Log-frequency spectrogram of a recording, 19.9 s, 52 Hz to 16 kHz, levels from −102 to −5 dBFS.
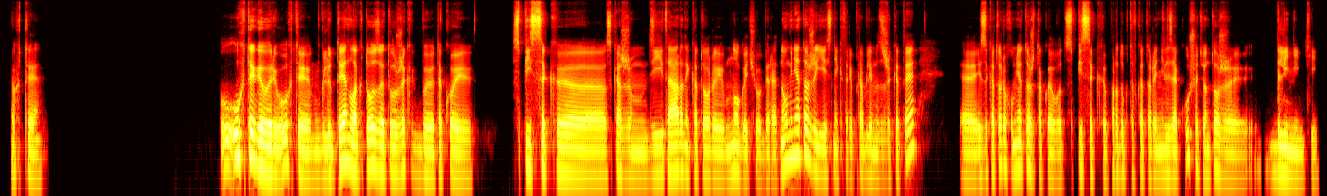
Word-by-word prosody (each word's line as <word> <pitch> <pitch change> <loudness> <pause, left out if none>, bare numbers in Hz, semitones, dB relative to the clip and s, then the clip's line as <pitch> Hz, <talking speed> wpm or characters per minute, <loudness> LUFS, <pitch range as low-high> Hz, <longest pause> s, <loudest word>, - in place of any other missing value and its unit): Ух - - -9
ты. 90 -3 -5 2.6
У 135 +5 +3
ух 165 0 +2
ты, 175 - +8
говорю, 110 -7 +6
ух 140 +1 0
ты, 95 -2 +3
глютен, 100 +9 +2
лактоза- 120 +1 +4
это 110 0 -1
уже 105 +4 0
как 110 - -16
бы 95 -1 -1
такой 90 -2 -2 0.6
список, 120 -3 +6
э, 100 -2 +2
скажем, 95 -2 -3
диетарный, 105 +3 +1
которые 95 -2 -3
много 100 -1 -3
чего 95 0 -7
убирают. 90 0 -6
Ну, 125 - 0
у - - -1
меня 175 +3 +2
тоже 170 -9 +1
есть 100 -1 -4
некоторые - - -9
проблемы 100 -1 -6
с 90 - -9
ЖКТ, 170 - -2 0.6
э, 90 0 -2
из-за 95 +1 -2
которых 130 +2 -3
у - - -6
меня 120 +1 -2
тоже 115 -3 -2
такой 95 - -5
вот 90 0 -7
список - - +1
продуктов, - - -9
которые 95 -1 -5
нельзя 95 0 -3
кушать, 160 - -8
он 100 -1 -5
тоже, 90 -5 -4
э, - - -18 0.2
длинненький. 95 -6 -5
100 Hz, 150 wpm, -23 LUFS, 95-115 Hz, 2.6 s, ты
